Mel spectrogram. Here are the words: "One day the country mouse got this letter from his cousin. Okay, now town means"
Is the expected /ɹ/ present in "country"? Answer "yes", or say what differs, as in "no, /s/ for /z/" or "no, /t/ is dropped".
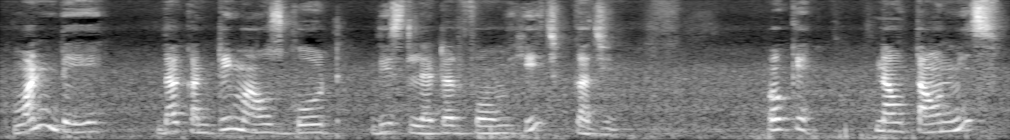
yes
